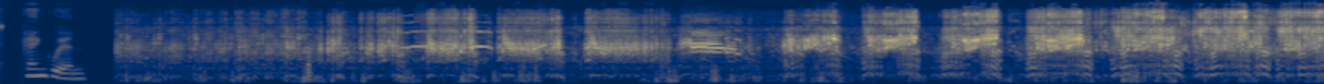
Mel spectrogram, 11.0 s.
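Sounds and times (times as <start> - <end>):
penguins braying: 1.0 - 11.0.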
